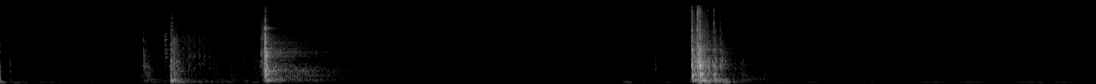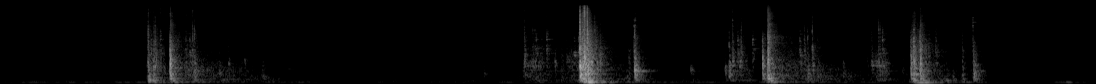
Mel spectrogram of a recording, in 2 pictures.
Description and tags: Open and Closing Door multiple times
close, closing, door, open, opening, wooden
